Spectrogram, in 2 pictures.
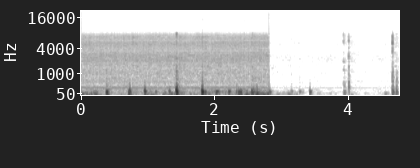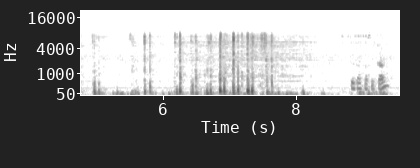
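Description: Sharp, uneven clicks of typing on a computer keyboard sound close and dry, arriving in irregular clusters after a brief stretch of background noise.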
